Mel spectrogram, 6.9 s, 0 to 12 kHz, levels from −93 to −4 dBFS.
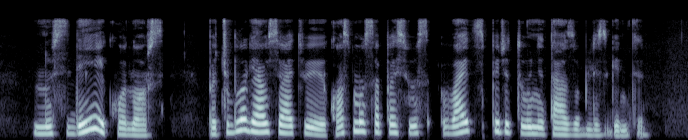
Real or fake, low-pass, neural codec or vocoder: real; 7.2 kHz; none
